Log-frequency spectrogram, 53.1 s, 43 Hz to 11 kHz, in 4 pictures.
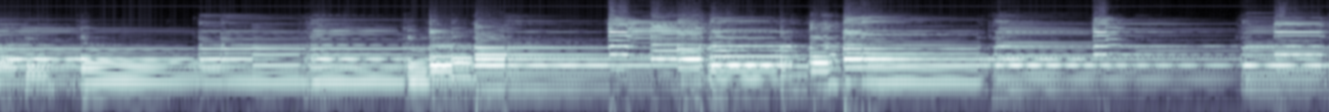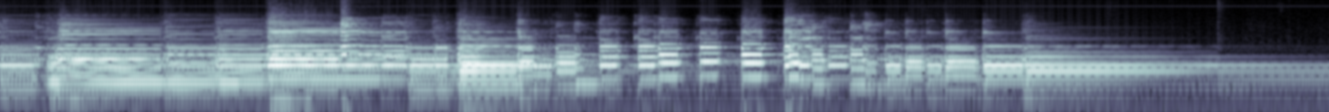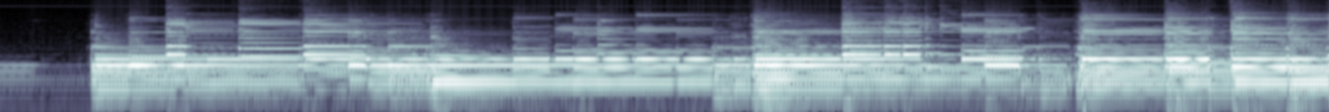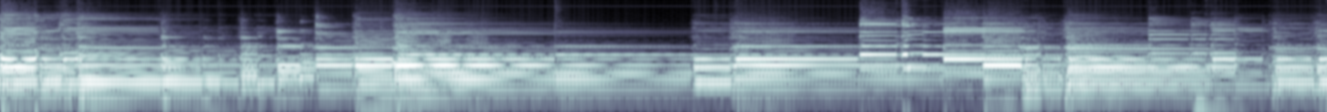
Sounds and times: Electric guitar: 0.0s - 53.1s.

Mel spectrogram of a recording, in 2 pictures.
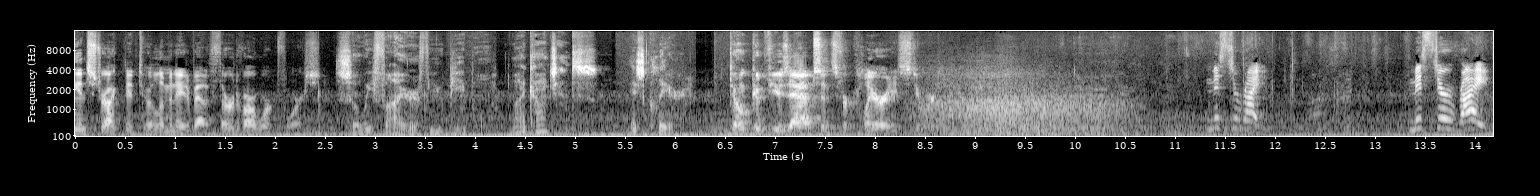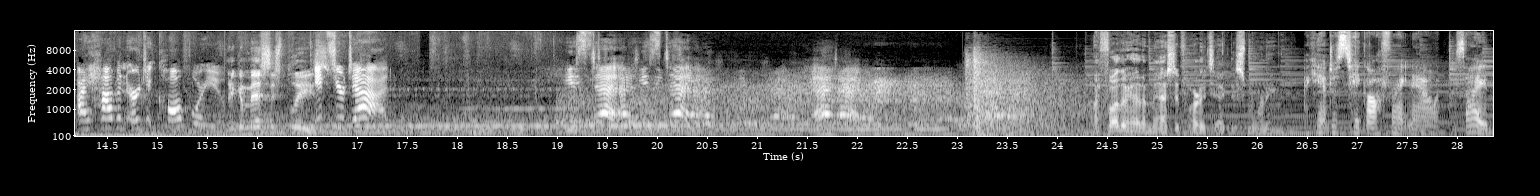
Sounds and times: Speech: 0.0s - 8.6s, 24.4s - 28.3s.

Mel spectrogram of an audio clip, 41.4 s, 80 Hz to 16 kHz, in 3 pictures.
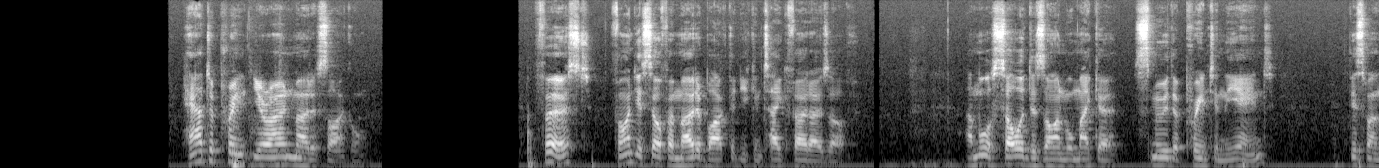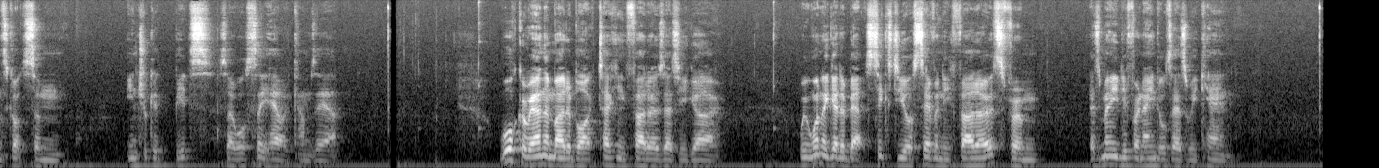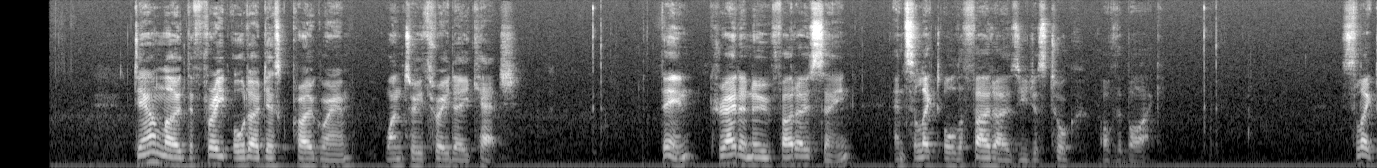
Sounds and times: Speech: 1.8s - 3.7s, 5.4s - 8.6s, 9.6s - 12.8s, 13.5s - 17.2s, 18.8s - 21.0s, 21.8s - 26.2s, 28.9s - 32.8s, 34.2s - 39.2s, 41.0s - 41.3s.

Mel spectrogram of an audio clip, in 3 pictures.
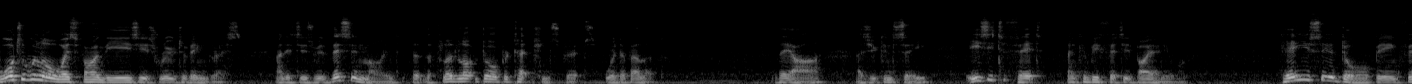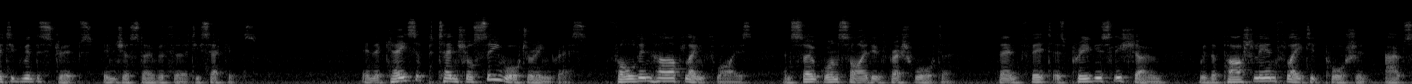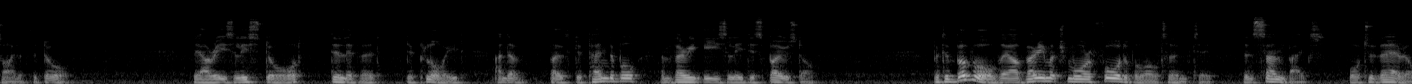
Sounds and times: Speech: 0.0s - 6.7s, 7.7s - 11.9s, 12.8s - 16.8s, 17.7s - 29.0s, 30.2s - 36.5s, 37.6s - 42.3s.

